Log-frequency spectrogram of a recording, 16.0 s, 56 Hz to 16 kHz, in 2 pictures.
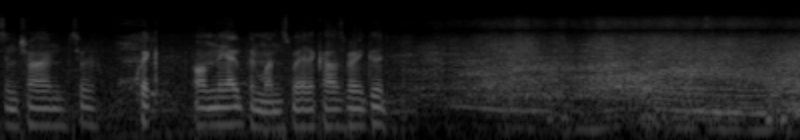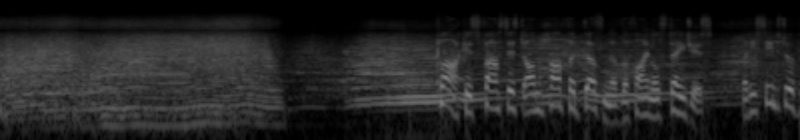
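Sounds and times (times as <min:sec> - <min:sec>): rally car engine running hard: 0:04.1 - 0:16.0.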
